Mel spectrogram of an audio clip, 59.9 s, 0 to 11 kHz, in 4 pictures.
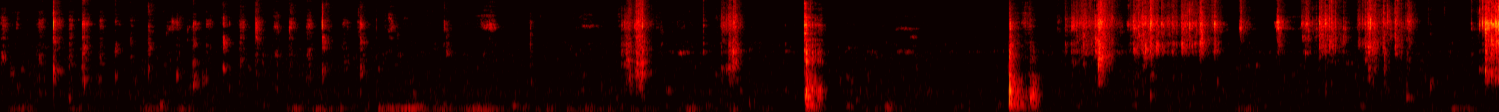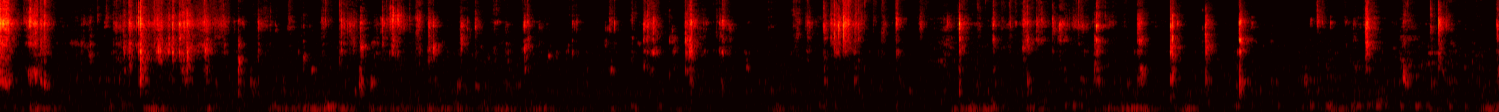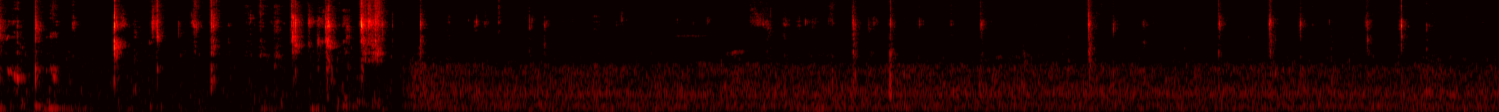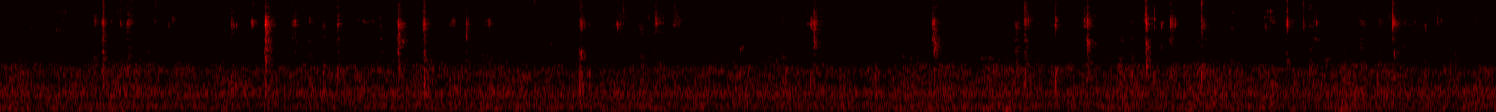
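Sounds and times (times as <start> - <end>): crunching bites and chewing: 10.6 - 20.3.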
